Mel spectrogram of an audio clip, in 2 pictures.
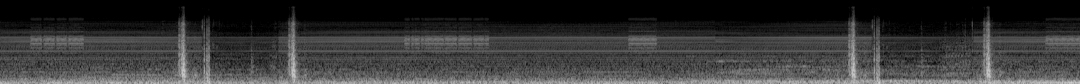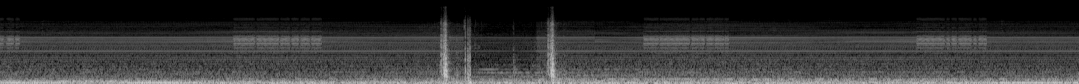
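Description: An electric fan whirs steadily.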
